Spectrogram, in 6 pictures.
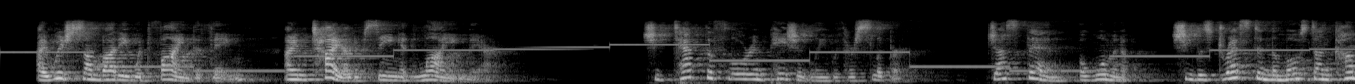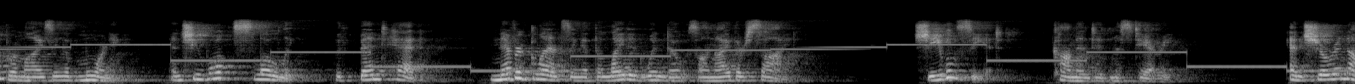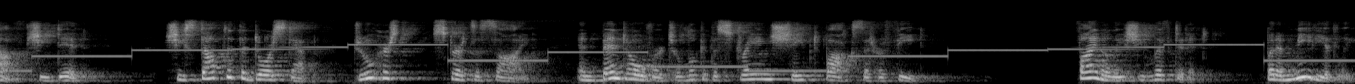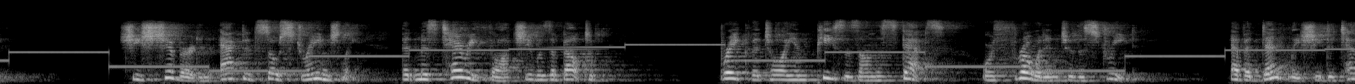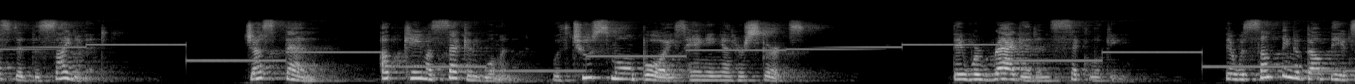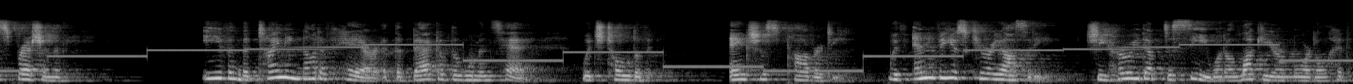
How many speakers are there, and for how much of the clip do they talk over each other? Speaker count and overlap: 1, no overlap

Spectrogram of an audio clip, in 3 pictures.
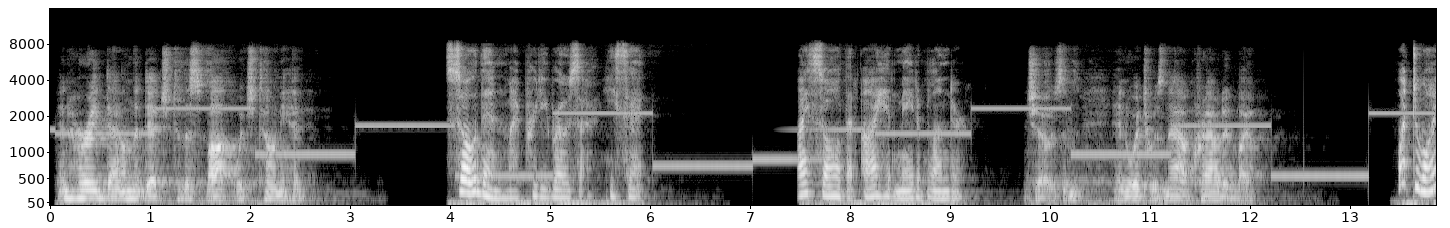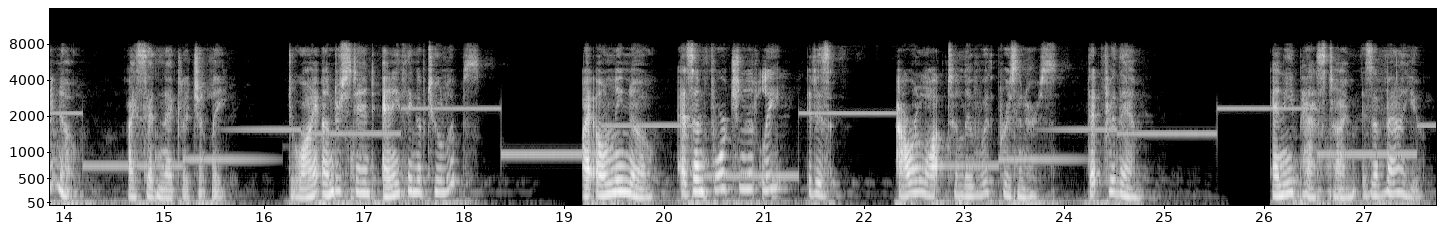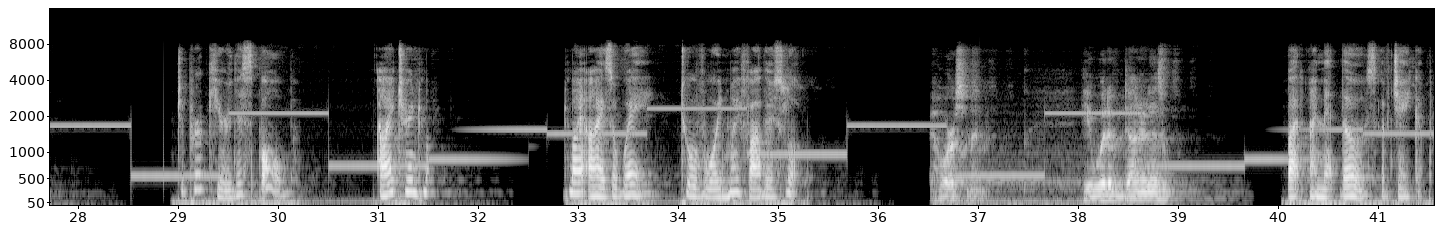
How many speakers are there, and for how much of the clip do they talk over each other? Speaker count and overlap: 2, no overlap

